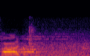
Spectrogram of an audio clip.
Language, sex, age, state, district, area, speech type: Hindi, female, 18-30, Madhya Pradesh, Seoni, urban, read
